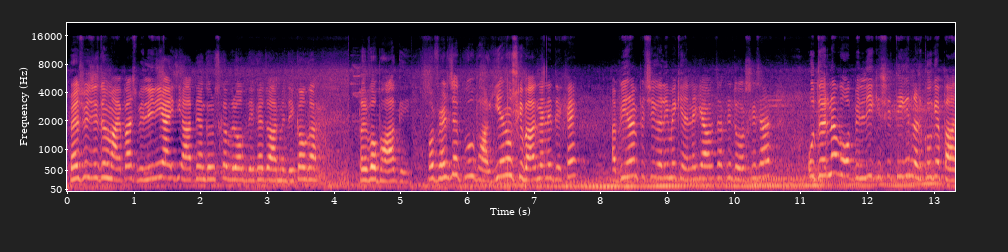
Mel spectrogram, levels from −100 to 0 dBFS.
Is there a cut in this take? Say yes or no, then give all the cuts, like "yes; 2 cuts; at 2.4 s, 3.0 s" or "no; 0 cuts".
yes; 2 cuts; at 4.1 s, 5.1 s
